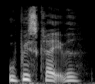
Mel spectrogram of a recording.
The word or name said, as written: ubeskreven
